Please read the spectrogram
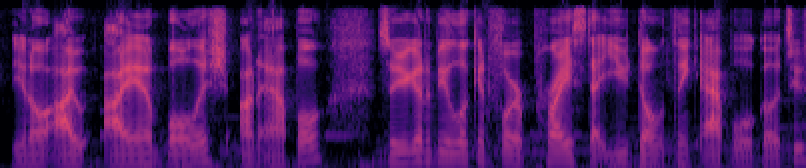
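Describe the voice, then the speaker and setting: Male host, stuffy from a cold, bright crisp tone, loose tutorial delivery, lo-fi mic. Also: medium pitch. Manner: casual, filler-heavy explaining with frequent "uh". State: stuffy, a little sick. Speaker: trading channel host. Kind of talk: screen-share trading tutorial.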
